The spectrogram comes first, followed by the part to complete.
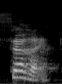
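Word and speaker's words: סרט: The word is seret. Seret. And it means movie. And for those of you, again, writing these down phonetically, you would say S-E-R-E-T. Seret. Seret.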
